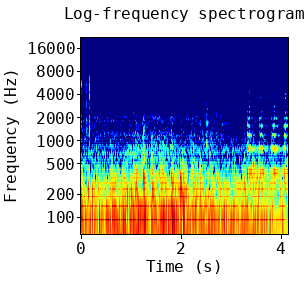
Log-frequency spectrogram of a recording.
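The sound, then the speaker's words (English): A train rumbles steadily on the rails with a low, heavy drone as it pulls into London Paddington, its final stop, and a high, whining squeal like brakes rises near the end as it slows. No one speaks. “Well, the train is pulling into London Paddington right now, and the time is 5:40.”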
